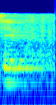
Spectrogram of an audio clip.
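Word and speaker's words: Sikh: on a spiritual path the proper pronunciation is sick Americans would be a little uncomfortable with that so it's called seek and it literally means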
